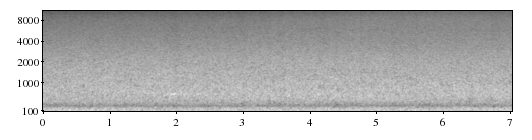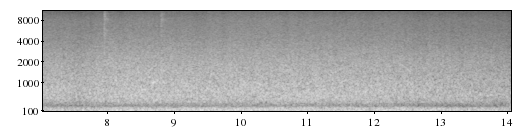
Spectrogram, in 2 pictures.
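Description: Box Canyon Falls rushing in its narrow rock gorge: a steady, dense roar of falling water that grows a little louder about halfway through.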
